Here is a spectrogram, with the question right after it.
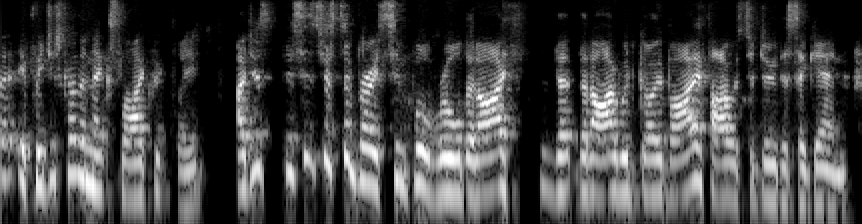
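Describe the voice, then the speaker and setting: Lively in intonation, a man talks in a high voice. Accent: Australian. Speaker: relay committee member. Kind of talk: webinar presentation. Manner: fast.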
